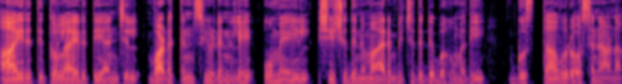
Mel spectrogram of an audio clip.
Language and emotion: Malayalam, neutral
